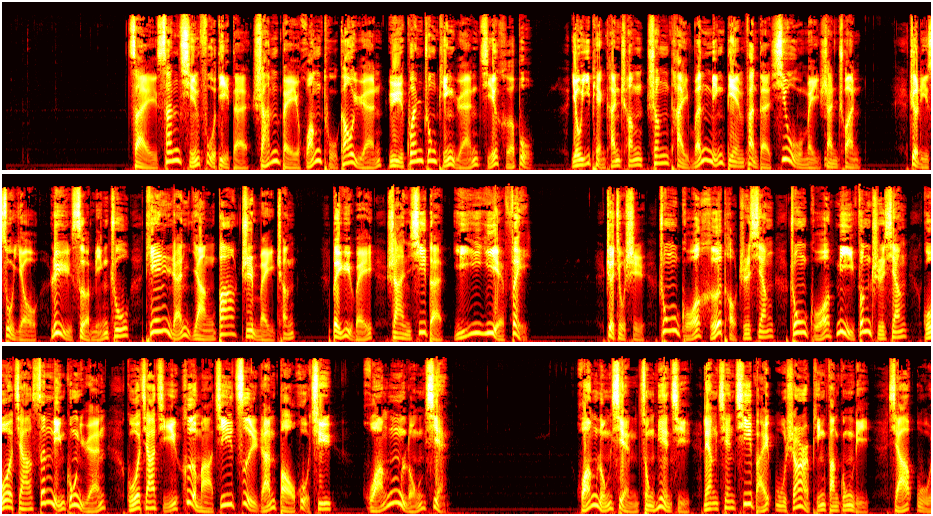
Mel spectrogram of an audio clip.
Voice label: 男 解说词, 配音; 森林防火永远在路上防火宣传

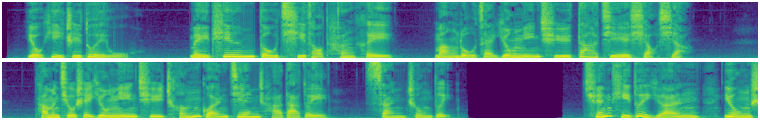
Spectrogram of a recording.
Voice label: 女 城管监察 形象宣传; 城管监察大队三中队

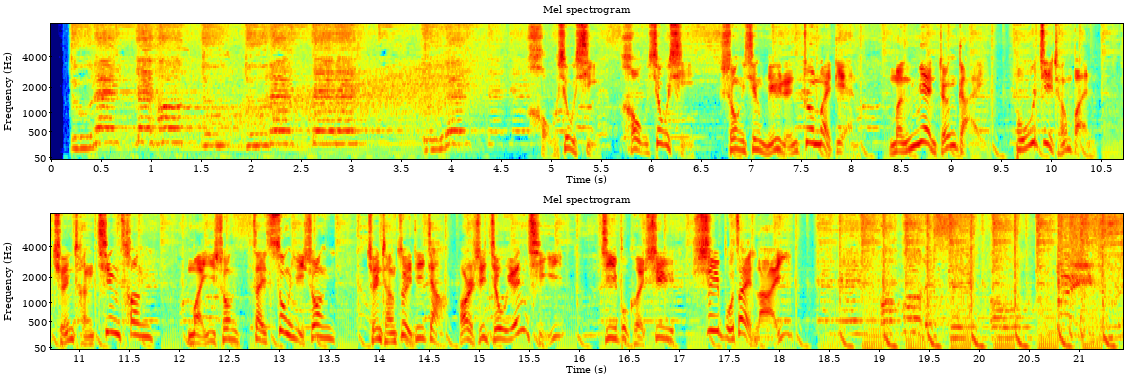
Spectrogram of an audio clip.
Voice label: 男 促销广告; 双星

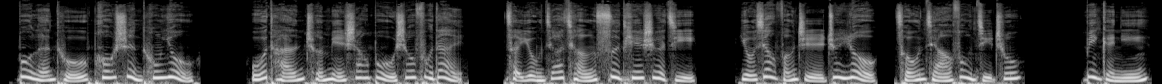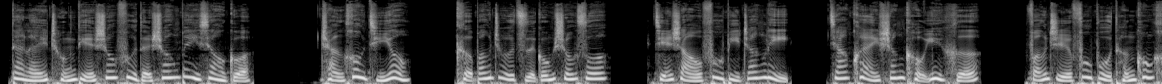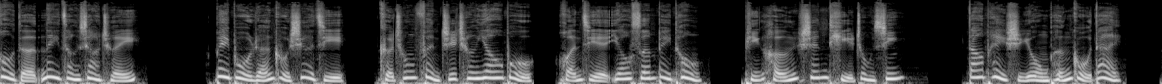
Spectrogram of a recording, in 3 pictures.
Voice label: 女 产品广告 收腹带; 方言

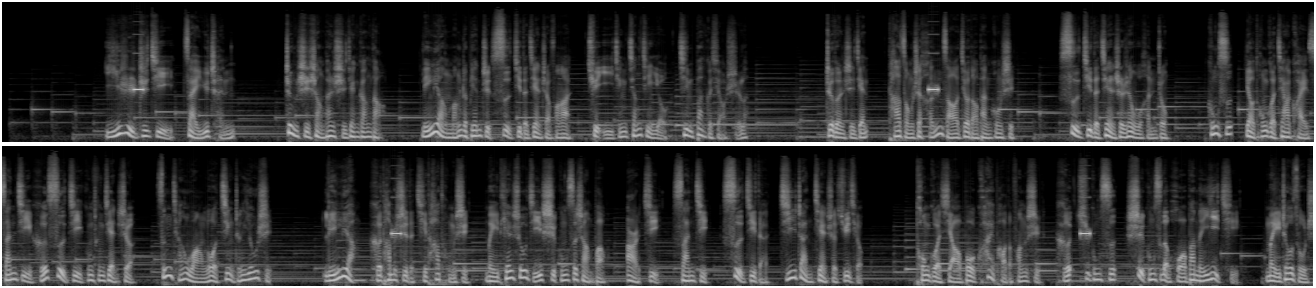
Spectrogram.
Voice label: 男 活动宣传; 移动计划

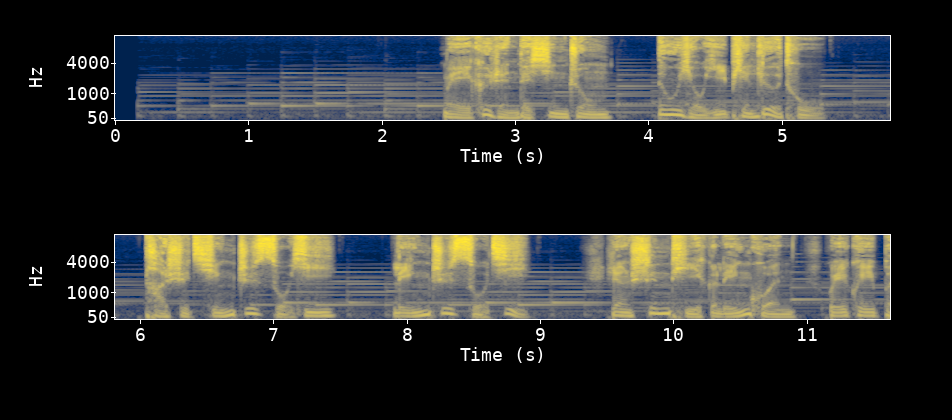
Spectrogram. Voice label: 男 舒缓深情; 新碧桂园

